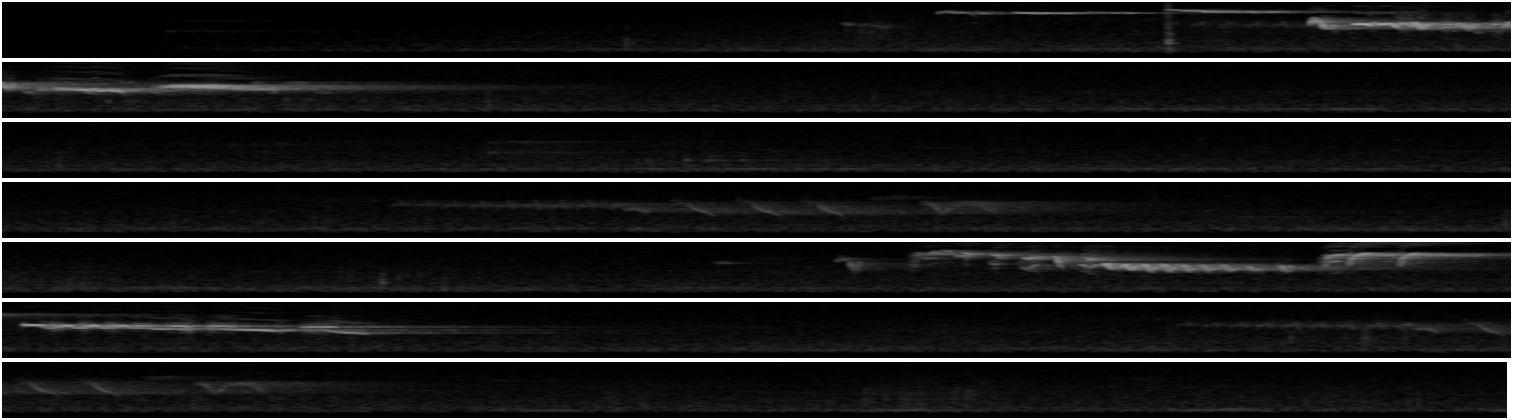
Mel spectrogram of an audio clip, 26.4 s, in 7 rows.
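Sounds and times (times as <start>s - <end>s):
European robin song: 2.1s - 5.0s, 17.2s - 20.3s.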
